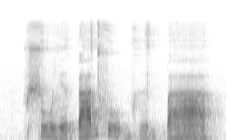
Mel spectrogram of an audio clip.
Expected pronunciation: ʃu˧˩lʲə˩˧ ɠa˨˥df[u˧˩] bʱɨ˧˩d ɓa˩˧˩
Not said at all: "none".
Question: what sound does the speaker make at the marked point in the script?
u˧˩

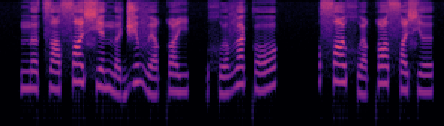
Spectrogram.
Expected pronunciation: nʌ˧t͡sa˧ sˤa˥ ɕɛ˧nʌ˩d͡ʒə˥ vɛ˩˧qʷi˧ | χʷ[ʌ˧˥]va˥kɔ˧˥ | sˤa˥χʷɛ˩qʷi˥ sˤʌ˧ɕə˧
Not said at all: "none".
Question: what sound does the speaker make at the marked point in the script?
ʌ˩˧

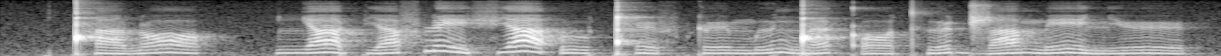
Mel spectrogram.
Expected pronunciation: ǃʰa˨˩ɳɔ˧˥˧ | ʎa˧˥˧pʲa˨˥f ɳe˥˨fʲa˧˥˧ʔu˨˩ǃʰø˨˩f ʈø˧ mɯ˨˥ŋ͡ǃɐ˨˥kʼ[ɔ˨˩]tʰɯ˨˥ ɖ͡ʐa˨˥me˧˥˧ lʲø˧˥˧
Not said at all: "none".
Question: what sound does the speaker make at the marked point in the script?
ɔ˨˩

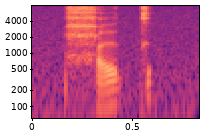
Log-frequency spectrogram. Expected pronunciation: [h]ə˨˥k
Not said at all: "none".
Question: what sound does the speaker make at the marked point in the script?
ħ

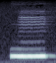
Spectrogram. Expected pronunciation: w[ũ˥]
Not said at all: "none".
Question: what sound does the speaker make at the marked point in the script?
ũ˥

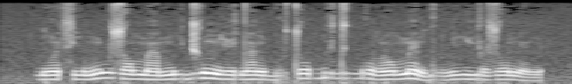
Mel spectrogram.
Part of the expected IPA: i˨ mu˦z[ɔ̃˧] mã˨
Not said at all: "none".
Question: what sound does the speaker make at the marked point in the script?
ɔ˧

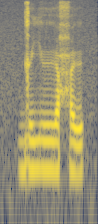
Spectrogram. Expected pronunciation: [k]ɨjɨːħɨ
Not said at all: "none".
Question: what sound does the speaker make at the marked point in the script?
ɡ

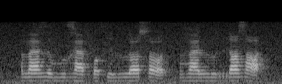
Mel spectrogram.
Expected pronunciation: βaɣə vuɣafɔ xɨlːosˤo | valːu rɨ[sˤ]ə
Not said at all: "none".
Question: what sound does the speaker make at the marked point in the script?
zˤ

